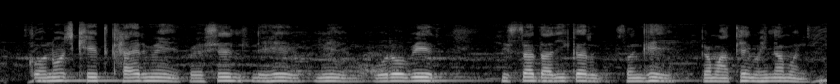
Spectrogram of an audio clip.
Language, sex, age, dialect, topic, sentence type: Chhattisgarhi, male, 25-30, Northern/Bhandar, agriculture, statement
